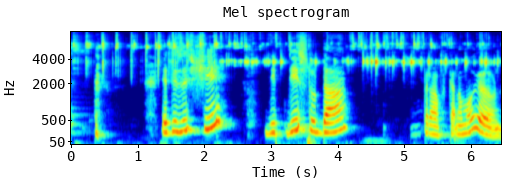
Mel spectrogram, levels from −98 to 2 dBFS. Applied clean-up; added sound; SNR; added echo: classical method log-MMSE.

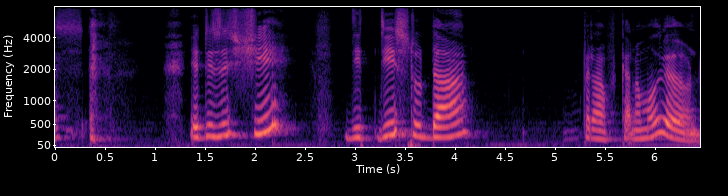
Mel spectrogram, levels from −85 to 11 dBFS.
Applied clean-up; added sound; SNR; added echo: none; none; none; none.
